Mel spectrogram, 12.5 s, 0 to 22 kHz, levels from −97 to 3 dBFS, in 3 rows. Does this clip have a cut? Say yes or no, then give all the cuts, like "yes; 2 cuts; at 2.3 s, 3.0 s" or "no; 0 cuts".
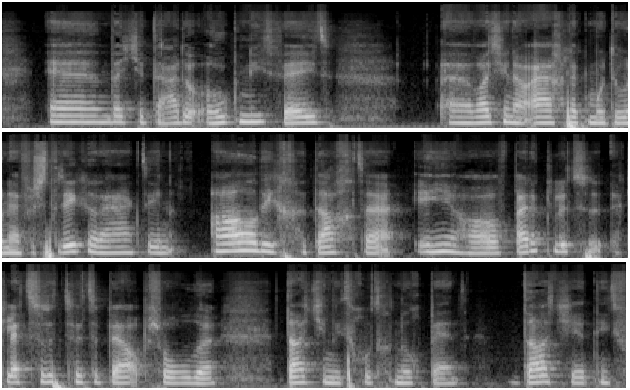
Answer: no; 0 cuts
